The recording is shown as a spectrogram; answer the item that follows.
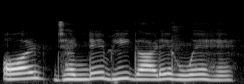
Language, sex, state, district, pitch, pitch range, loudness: Hindi, female, Jharkhand, Palamu, 235 Hz, 225-255 Hz, -15 LUFS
